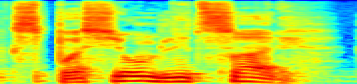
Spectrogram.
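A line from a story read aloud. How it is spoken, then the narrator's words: Weak voice. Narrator (Russian): проговорил Сусанин слабым голосом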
